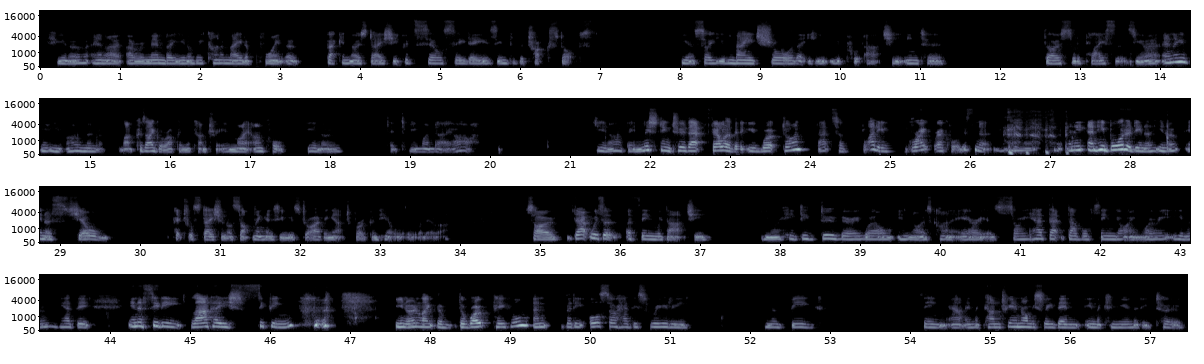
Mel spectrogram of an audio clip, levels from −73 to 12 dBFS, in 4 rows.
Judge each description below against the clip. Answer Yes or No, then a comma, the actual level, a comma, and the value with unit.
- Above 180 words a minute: Yes, average, 190 wpm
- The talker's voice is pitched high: Yes, high, 215 Hz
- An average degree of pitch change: No, wide, 5.9 semitones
